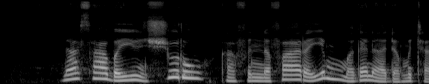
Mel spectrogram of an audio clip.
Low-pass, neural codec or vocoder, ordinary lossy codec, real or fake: none; none; none; real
